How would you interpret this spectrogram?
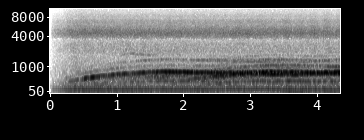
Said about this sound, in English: A siren sounds at dawn in Cyprus, exactly half a century after the invasion which left the island divided.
